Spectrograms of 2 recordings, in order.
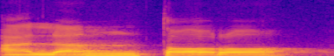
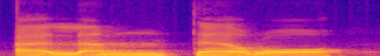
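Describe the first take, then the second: First: The t sound is heavy and thick. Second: The t sound is light and thin. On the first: The speaker calls it wrong. "kemungkinan huruf ta-nya akan dibaca tebal" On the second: The speaker calls it right. "harus disempurnakan sifat tipis atau istifalnya"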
